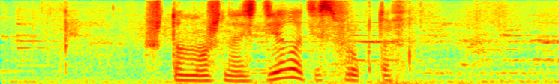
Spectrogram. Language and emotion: Russian, neutral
